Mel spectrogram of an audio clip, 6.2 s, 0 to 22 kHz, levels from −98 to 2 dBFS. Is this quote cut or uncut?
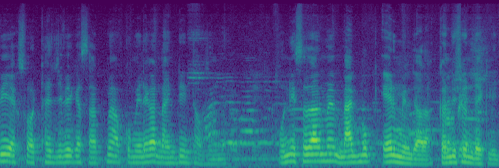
uncut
